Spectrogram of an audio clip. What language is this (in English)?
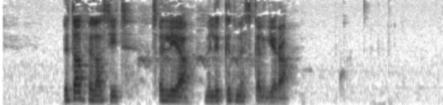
Tigrinya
